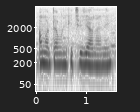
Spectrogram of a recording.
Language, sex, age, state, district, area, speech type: Bengali, female, 18-30, West Bengal, Dakshin Dinajpur, urban, spontaneous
